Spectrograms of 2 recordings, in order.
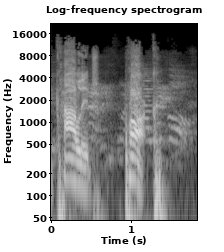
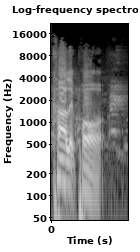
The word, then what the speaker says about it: College Park: If you're not from the Atlanta, y'all sit there and y'all read the sign and say College Park. But it's pronounced Collie Park.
